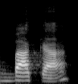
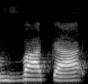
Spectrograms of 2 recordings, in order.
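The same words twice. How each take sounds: First: The first sound is made with both lips. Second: The first sound uses upper teeth on lower lip. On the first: The speaker calls it wrong. "y no vaca" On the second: The speaker calls it right. "deberíamos decir vaca"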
